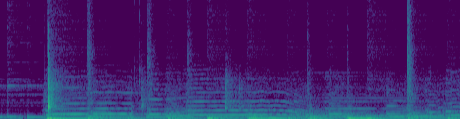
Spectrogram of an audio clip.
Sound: game piece clicking

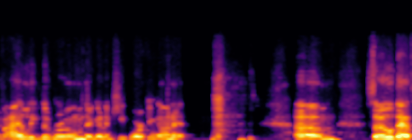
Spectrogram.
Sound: chuckles

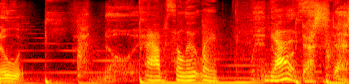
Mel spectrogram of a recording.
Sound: whispering

